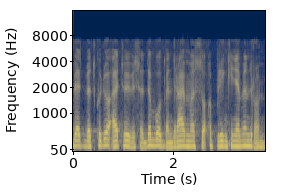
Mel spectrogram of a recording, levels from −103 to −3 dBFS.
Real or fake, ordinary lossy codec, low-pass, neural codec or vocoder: real; AAC, 64 kbps; 7.2 kHz; none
